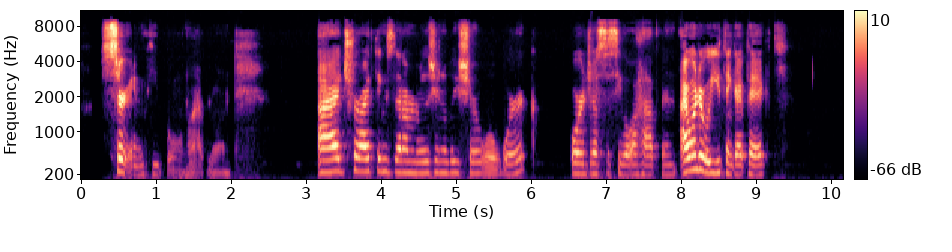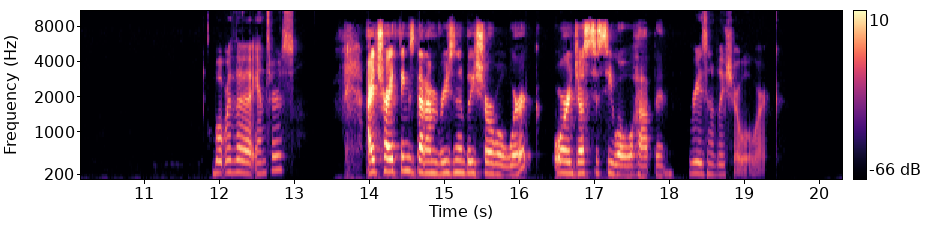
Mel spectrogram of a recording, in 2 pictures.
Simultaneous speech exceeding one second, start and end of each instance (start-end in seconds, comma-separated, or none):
none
